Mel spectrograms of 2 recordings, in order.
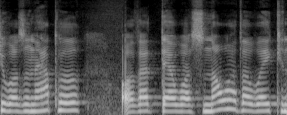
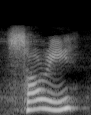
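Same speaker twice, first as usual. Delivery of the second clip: high, small apology; sheepish Pinkie Pie; 4 semitones higher than usual. A narrator's reading. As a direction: say it meekly and high.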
